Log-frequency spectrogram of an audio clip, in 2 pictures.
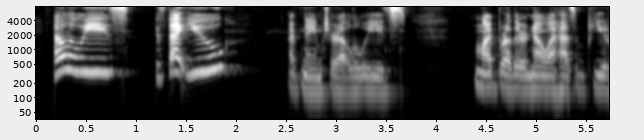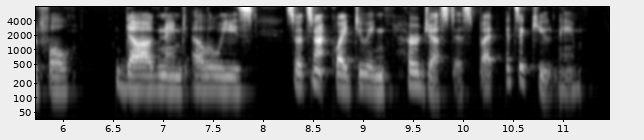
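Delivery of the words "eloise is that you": very high calling voice, way up high. Speaker retells answering a cat outside his window, in a kitty calling voice. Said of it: "in my kitty calling voice".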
